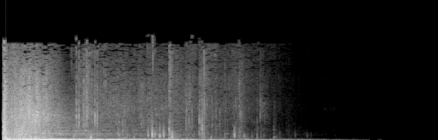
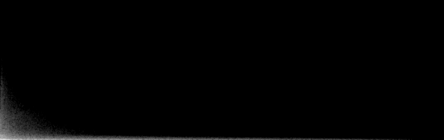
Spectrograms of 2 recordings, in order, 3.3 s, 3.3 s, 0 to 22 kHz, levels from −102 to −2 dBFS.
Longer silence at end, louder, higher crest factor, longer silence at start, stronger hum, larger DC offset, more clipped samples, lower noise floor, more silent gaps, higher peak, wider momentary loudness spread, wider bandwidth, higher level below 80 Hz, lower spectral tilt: second, 1.4 s vs 2.75 s; first, -14 LUFS vs -33 LUFS; second, 16 dB vs 24 dB; about the same, 0 s vs 0 s; neither; neither; neither; first, under -90 dBFS vs -81 dBFS; neither; first, 0 dBFS vs -10 dBFS; second, 21 LU vs 24 LU; first, 15.5 kHz vs 2.4 kHz; first, -22 dBFS vs -42 dBFS; second, -5 dB/octave vs -11 dB/octave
